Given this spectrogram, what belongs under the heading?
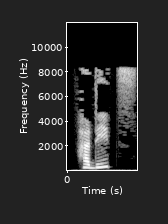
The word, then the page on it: hadits: Indonesian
